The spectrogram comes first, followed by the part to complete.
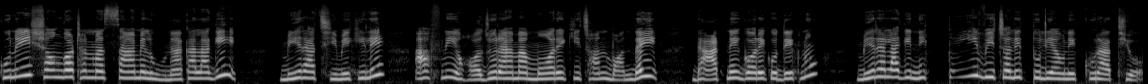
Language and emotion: Nepali, disgusted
